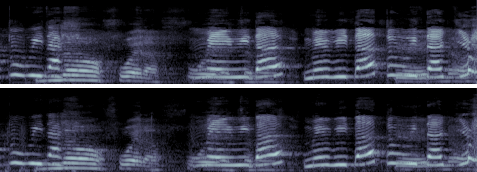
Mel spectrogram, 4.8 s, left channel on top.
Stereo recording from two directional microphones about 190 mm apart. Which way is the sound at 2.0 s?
5° right (ahead or behind).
